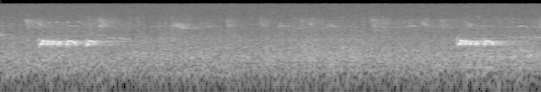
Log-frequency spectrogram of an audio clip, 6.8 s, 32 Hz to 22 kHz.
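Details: Two rapid stuttering coo phrases from an adult zebra dove, about five seconds apart, recorded in Ubon Ratchathani, Thailand, on 24 December 2020; faint chirps of other birds between them.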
